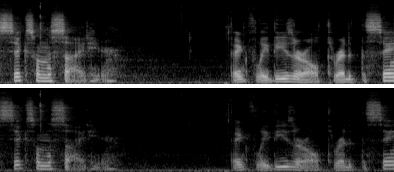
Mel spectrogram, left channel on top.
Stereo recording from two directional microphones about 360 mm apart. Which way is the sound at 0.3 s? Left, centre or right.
Left.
